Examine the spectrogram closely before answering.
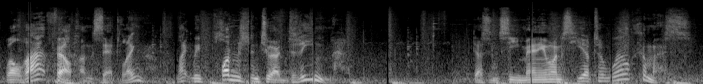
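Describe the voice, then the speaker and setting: An actor playing a witty, talkative older advisor in a video game, with a wry, sardonic delivery. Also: male voice, medium pitch, wildly swooping pitch, a little slow. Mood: wry, uneasy. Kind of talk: cinematic video game acting. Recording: music behind the voice.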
